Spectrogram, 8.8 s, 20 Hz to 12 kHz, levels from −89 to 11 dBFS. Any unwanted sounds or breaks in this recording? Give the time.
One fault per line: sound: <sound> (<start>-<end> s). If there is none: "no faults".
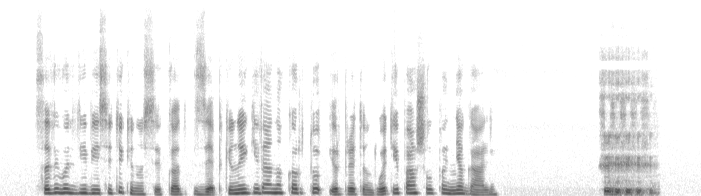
sound: laugh (7.5-8.3 s)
